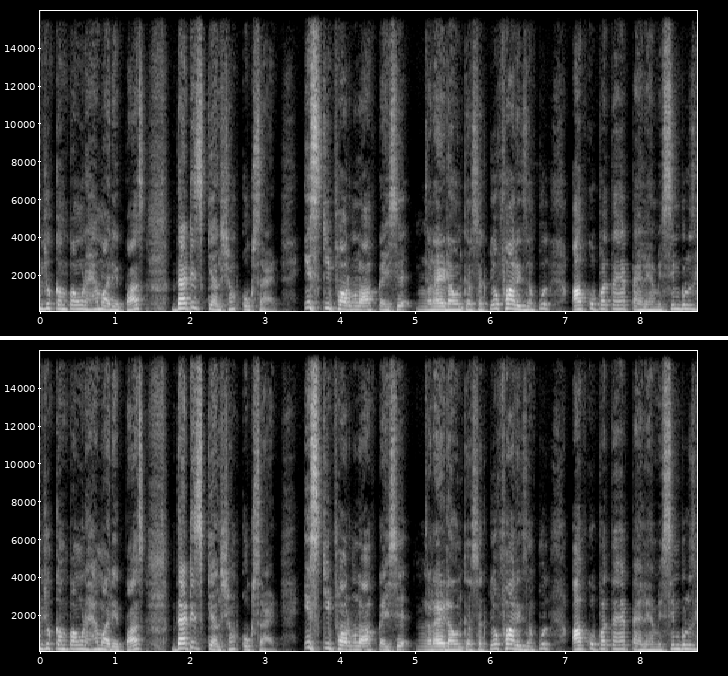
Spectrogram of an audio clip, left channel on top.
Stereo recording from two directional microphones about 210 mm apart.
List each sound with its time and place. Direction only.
0.0 s speech: 35° right (ahead or behind)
